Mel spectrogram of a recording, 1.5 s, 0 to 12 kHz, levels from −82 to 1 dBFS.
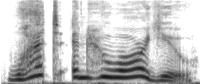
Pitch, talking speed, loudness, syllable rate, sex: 250 Hz, 200 wpm, -15 LUFS, 4.5 syllables/s, female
